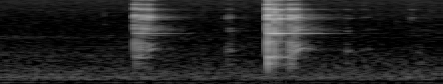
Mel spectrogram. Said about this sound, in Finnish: Proosit. Maistoimme laseistamme.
